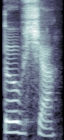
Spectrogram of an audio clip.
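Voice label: "товся", Komi, female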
